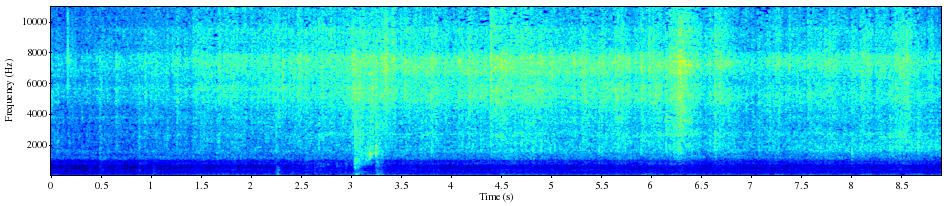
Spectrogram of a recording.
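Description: Pea-protein vegetarian bacon rashers sizzling in hot rapeseed oil in a frying pan as they are laid in, the sizzle growing louder as more rashers go in, with a brief louder spurt about three seconds in.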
